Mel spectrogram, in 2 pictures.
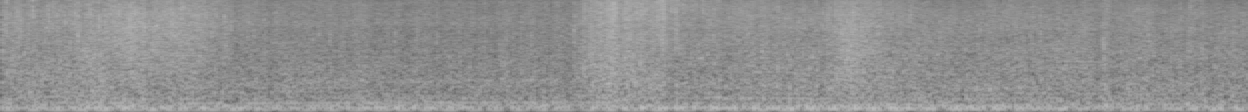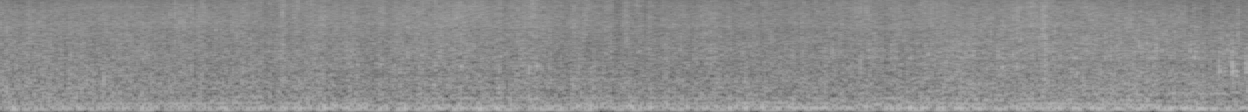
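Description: A tank engine rumbles steadily as the tank drives over rough ground.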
